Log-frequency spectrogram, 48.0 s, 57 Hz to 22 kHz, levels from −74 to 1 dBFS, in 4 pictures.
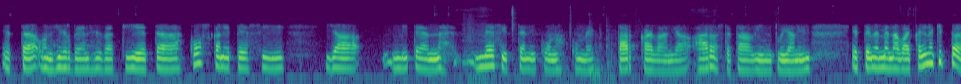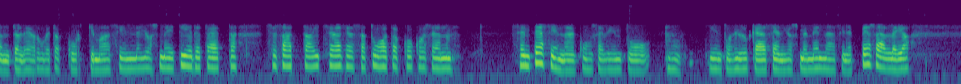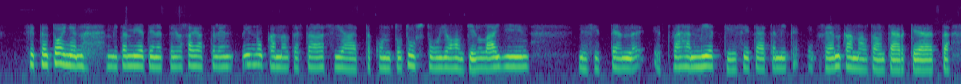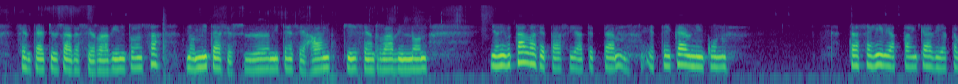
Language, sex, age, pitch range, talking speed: Finnish, female, 50-69, 170-200 Hz, 140 wpm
